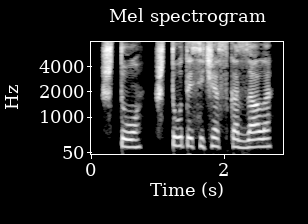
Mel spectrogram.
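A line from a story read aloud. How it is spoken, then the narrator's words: Angry growl. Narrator (Russian): прорычал отец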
